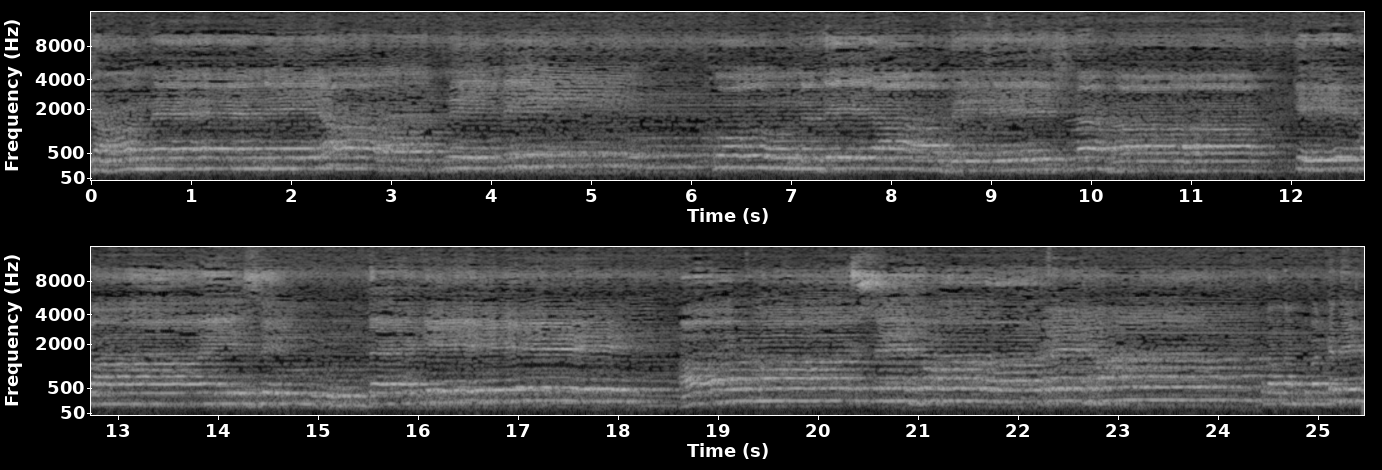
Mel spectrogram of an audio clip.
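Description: A man's voice singing a hymn in long, held phrases with brief breaks between them.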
